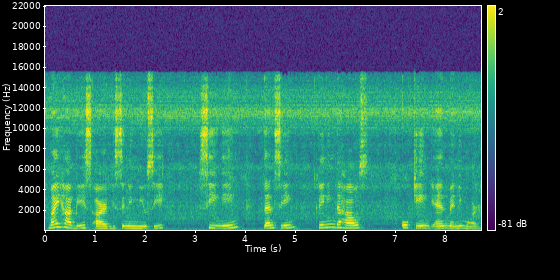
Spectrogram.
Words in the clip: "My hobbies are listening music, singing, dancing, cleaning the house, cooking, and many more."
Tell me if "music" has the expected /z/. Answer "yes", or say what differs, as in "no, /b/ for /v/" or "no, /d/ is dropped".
no, /s/ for /z/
